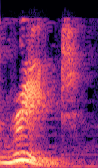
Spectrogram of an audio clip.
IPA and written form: ri:d (read)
